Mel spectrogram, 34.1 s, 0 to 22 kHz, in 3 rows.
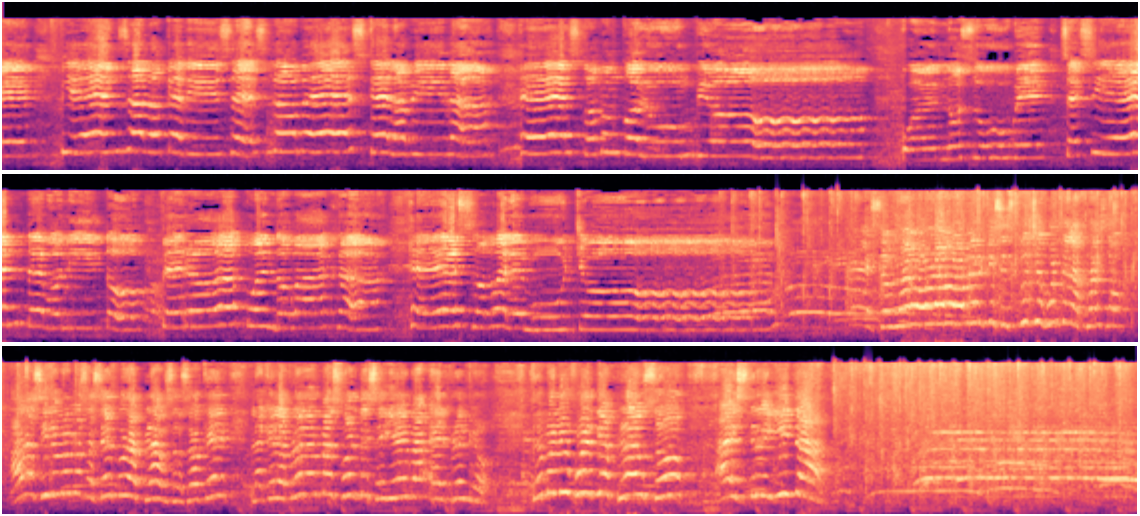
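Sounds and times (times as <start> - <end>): woman singing into a microphone: 0.0 - 19.1.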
